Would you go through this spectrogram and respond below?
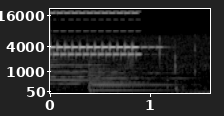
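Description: A phone ringtone chirps in quick repeated pulses for under a second in a video game, then stops, leaving a quiet tail.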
